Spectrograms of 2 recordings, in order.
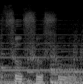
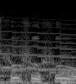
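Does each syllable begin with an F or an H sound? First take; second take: F; H. First: Each syllable begins with a hissing F sound. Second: Each syllable begins with a breathy H sound. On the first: "or foo foo foo?" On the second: "Do you say that as hoo hoo hoo"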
